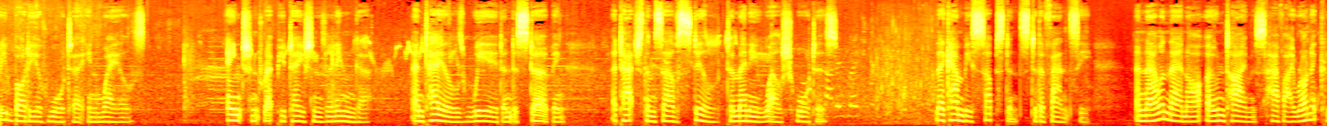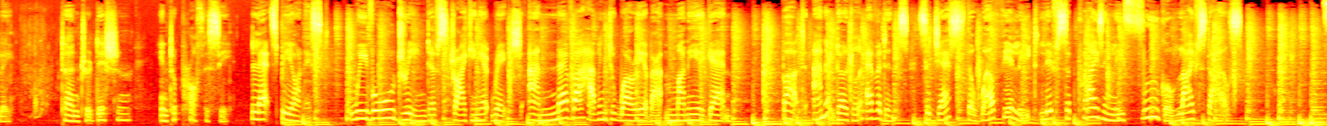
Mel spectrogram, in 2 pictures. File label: VO Narration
